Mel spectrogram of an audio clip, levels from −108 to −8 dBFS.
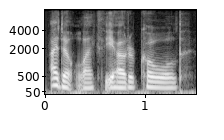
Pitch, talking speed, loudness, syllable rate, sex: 155 Hz, 240 wpm, -17 LUFS, 5.3 syllables/s, female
